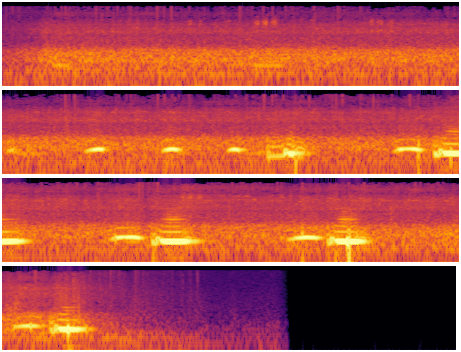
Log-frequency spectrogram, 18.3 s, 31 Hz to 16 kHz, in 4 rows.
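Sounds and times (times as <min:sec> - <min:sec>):
Eurasian bittern booming: 0:04.6 - 0:07.8, 0:08.5 - 0:09.5, 0:10.2 - 0:11.2, 0:12.0 - 0:12.9, 0:13.8 - 0:14.6.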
